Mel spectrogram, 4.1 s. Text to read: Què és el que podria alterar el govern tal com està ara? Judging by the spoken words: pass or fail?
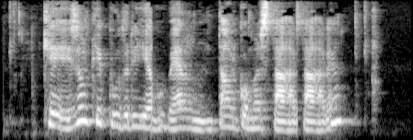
fail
